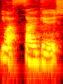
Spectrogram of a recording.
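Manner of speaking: plain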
